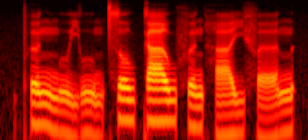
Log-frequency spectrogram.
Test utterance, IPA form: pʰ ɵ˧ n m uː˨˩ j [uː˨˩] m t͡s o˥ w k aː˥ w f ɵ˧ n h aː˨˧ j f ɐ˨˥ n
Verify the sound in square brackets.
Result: correct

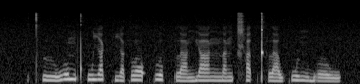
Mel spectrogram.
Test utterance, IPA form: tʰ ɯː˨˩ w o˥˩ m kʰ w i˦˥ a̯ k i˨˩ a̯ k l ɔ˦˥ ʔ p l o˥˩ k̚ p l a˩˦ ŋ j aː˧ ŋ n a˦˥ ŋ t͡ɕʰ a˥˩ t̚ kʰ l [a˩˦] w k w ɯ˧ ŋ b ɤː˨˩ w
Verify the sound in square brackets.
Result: correct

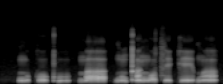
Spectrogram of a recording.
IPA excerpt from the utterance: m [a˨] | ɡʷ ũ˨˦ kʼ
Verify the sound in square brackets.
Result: correct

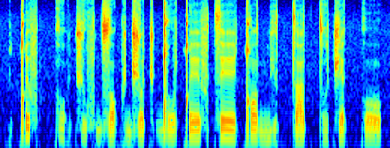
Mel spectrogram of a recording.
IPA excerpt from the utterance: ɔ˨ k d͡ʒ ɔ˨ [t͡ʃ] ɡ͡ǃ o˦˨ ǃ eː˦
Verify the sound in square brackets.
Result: correct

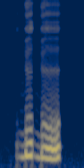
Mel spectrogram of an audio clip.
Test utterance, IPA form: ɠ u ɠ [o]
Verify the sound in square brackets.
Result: incorrect: u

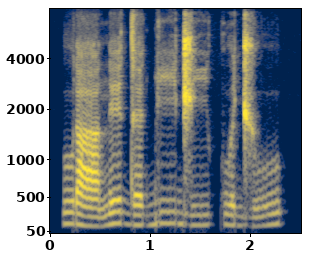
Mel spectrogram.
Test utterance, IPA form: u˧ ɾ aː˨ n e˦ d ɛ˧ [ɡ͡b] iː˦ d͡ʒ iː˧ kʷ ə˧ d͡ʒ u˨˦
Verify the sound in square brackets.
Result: correct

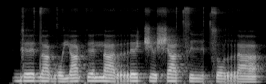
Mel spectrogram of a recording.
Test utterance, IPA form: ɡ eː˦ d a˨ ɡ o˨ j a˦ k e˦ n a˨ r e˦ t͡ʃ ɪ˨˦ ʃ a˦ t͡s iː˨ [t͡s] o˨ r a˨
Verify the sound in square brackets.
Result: correct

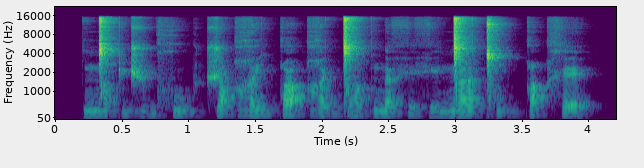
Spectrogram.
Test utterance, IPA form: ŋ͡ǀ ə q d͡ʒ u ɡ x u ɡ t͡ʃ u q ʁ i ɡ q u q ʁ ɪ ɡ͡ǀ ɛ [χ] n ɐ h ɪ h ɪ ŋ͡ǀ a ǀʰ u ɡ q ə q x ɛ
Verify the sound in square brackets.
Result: incorrect: q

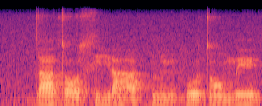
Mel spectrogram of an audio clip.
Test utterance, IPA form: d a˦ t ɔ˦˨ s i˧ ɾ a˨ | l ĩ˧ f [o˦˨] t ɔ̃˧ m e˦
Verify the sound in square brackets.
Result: incorrect: o˦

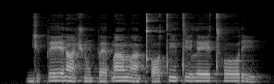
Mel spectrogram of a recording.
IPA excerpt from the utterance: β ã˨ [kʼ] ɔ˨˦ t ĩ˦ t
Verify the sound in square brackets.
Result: correct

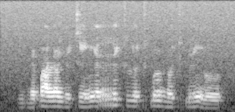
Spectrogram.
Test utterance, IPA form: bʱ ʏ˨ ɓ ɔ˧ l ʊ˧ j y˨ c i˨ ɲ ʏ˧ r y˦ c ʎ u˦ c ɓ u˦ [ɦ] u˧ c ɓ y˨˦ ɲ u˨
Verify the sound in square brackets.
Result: correct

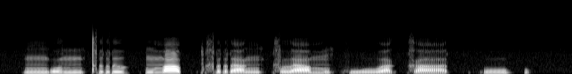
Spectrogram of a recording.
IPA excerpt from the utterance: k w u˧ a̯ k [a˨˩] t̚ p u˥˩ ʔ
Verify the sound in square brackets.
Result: incorrect: aː˨˩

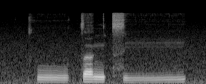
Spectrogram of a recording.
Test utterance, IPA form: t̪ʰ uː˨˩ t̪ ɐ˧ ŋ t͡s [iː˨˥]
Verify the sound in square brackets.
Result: incorrect: iː˨˧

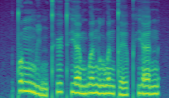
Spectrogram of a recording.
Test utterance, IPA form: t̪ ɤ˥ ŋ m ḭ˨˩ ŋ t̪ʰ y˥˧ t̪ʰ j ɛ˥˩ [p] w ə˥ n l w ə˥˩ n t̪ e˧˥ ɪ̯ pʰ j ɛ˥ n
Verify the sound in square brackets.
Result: incorrect: m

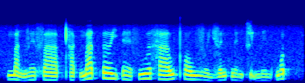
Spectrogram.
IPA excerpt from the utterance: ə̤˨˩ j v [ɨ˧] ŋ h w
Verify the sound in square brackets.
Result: incorrect: ɛ˧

